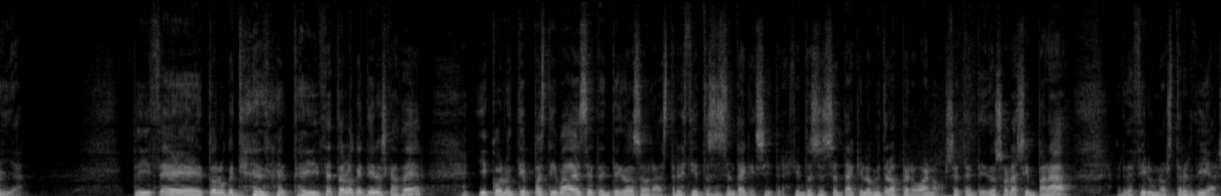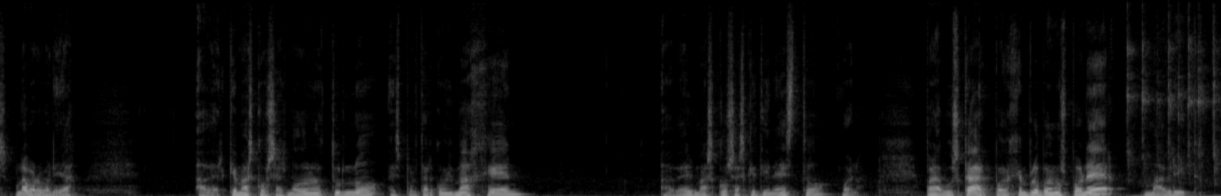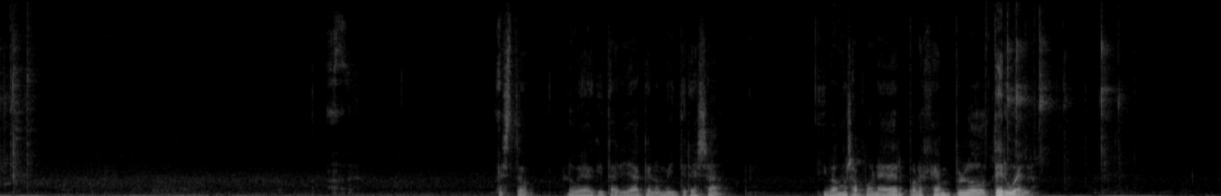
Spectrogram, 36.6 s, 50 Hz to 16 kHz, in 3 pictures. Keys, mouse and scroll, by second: 13.8 click, 18.6-20.1 drag, 20.9 click, 23.3-24.9 typing, 27.7-29.9 drag, 31.1-33.0 drag, 34.3-35.4 typing.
